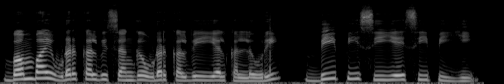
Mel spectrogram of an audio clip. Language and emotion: Tamil, neutral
